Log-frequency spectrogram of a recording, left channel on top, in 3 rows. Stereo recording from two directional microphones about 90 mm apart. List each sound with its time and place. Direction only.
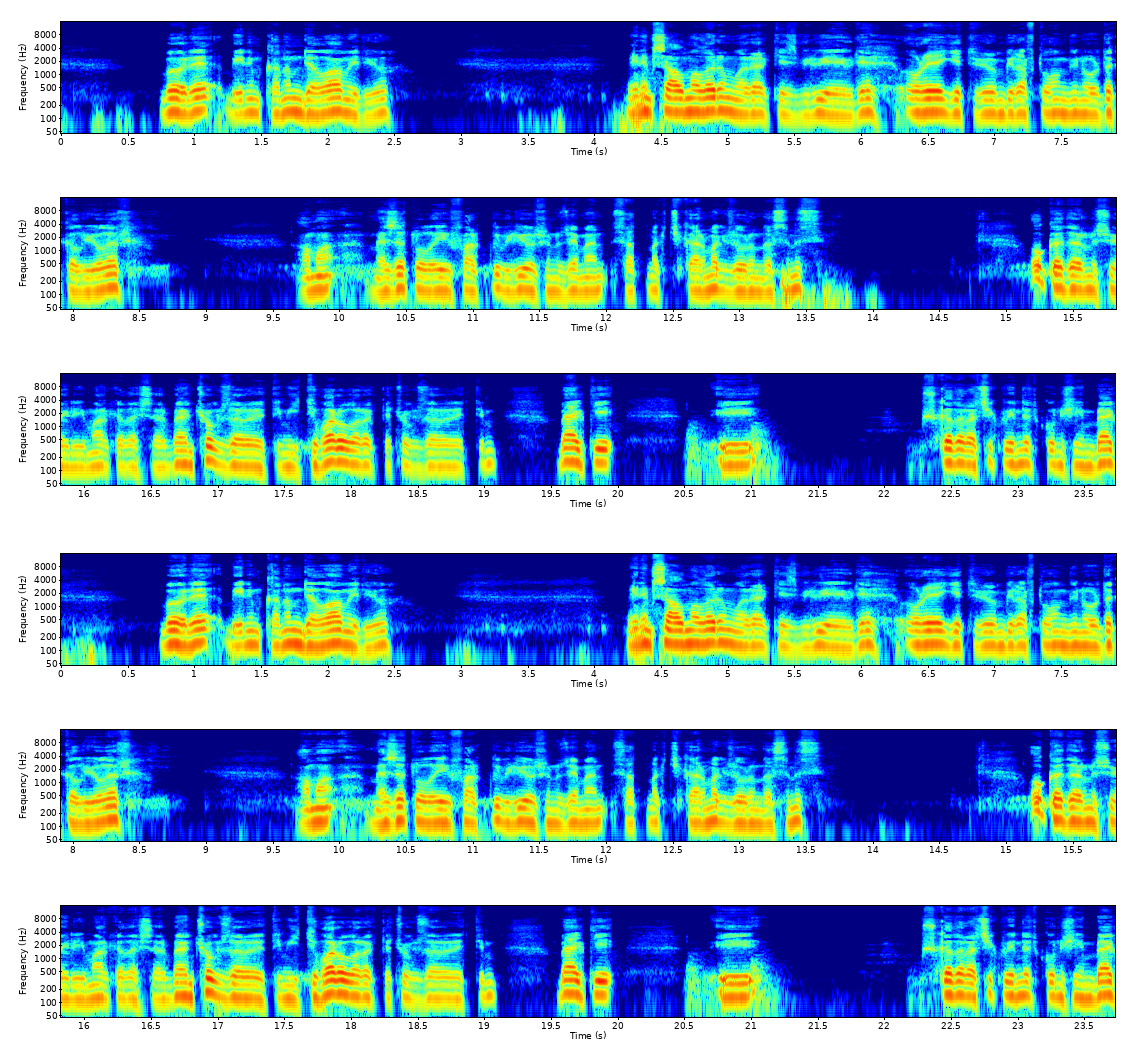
0.0 s a sound: 30° right (ahead or behind)
0.8 s speech: 25° right (ahead or behind)
3.0 s a sound: 20° right (ahead or behind)
4.7 s speech: centre (ahead or behind)
7.5 s speech: 15° right (ahead or behind)
11.6 s speech: centre (ahead or behind)
14.8 s speech: 20° right (ahead or behind)
19.2 s speech: 5° right (ahead or behind)
22.3 s speech: 15° right (ahead or behind)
